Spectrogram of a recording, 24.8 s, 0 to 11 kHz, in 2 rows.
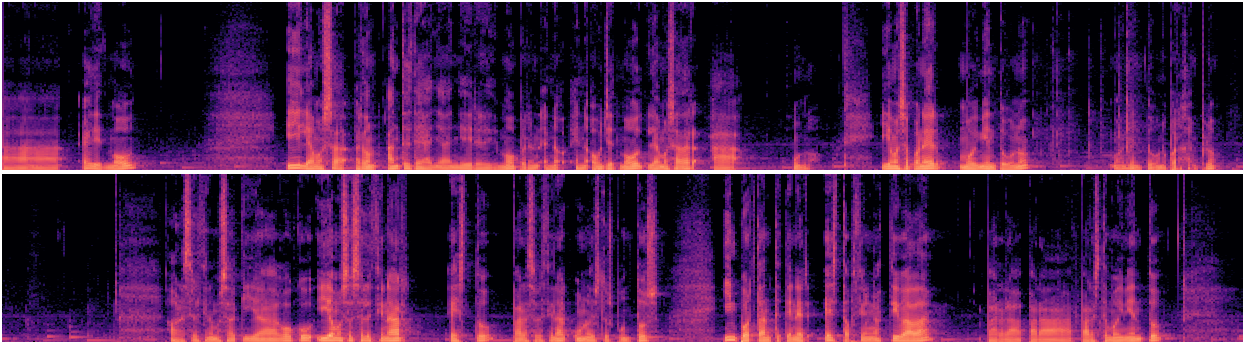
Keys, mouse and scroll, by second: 2.0-13.7 drag, 13.7-15.2 right drag, 15.2-17.0 drag, 17.9-20.7 right drag, 20.7-23.2 drag, 23.2 ctrl+z, 23.7 scroll down 2, 24.5-24.8 drag.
